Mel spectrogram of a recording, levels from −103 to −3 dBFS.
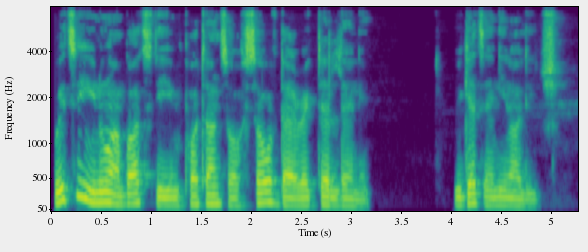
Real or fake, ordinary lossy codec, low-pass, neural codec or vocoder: real; none; 7.2 kHz; none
